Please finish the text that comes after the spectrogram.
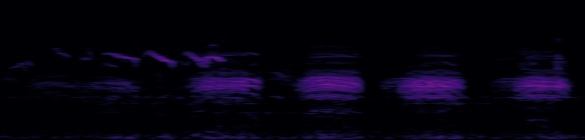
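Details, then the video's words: Grey francolin (teetar) calling: loud, harsh, buzzy notes repeated about every half second, each a broad burst in the mid range, preceded by thinner squeaky rising and falling notes, over a low background rumble. "teetar ki awaz ! teetar awaj"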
